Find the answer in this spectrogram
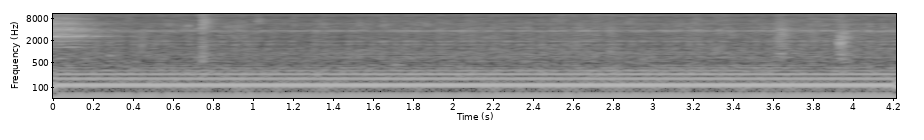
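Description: A steady low hum at one unchanging pitch, with a few even overtones, running without change.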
